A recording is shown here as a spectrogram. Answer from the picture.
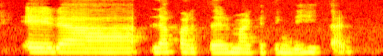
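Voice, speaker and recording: A woman with a Bogotá accent, speaking at a fairly slow pace. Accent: Bogotá Colombian. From Colombia, Bogotá. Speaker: digital marketing consultant. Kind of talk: podcast interview.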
